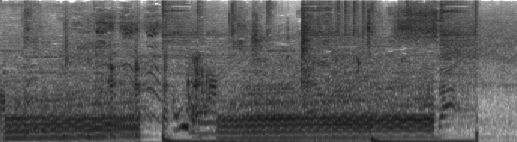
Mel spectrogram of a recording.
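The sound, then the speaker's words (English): A Ford Focus ST with red mud flaps, driven rally-style, roars with tires squealing: loud, continuous engine drone with shifting pitch and a high screech layered on top, cutting off abruptly near the end. “Focus ST owners thinking they're pro rally drivers after installing red mud flaps and gluing the plastic tow hook to their bumper.”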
